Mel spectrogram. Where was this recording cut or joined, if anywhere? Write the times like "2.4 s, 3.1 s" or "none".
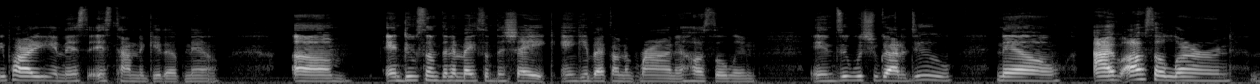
none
